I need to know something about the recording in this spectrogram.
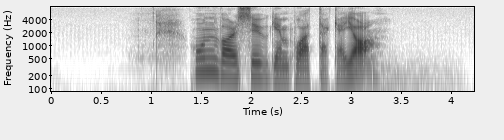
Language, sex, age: Swedish, female, 28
